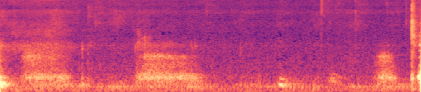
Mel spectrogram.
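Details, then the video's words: A sleeping cat snores indoors in a quiet room: soft, raspy breaths come in two drawn-out pulses roughly a second apart, then a short faint breath and a brief louder noise at the very end. "quem tá roncando???"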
